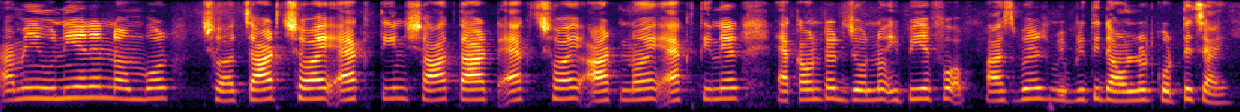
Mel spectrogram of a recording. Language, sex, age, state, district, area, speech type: Bengali, female, 30-45, West Bengal, Paschim Bardhaman, urban, read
